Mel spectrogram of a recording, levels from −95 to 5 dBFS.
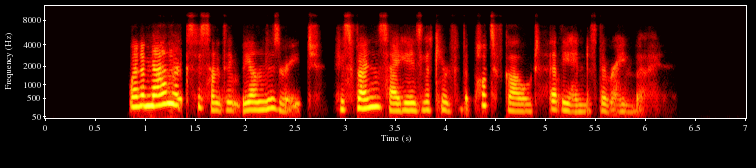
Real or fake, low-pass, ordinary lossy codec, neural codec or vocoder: fake; 7.2 kHz; Opus, 32 kbps; codec, 16 kHz, 1 kbps, FreqCodec, smaller model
